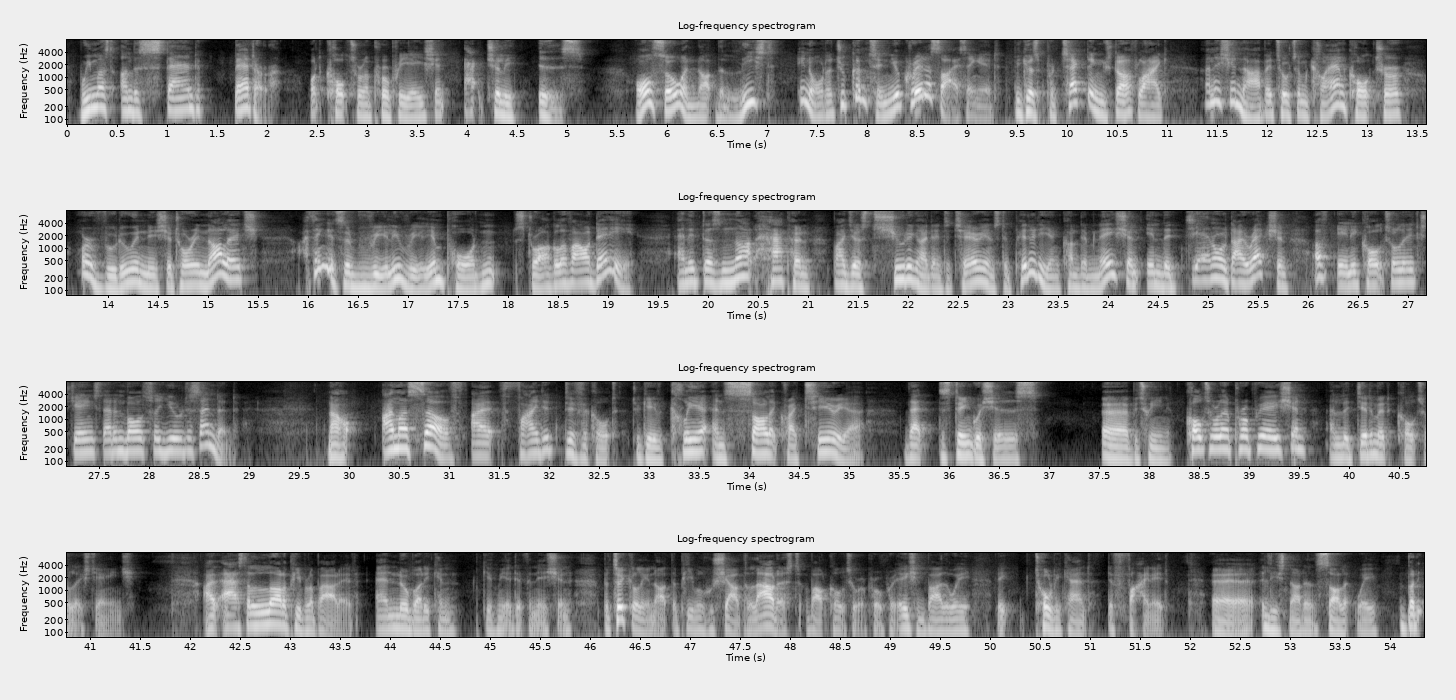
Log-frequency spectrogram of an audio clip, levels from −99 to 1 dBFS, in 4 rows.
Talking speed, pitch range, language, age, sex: 150 wpm, 115-160 Hz, English, 40-59, male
